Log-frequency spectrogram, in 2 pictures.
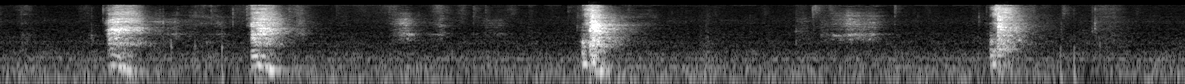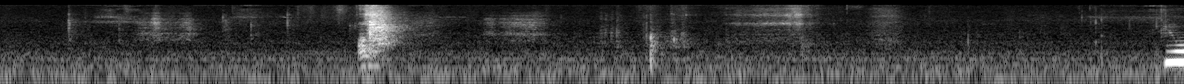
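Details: Dog sneezing fit in the morning: five sharp, hissing sneezes in quick succession over about eight seconds.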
